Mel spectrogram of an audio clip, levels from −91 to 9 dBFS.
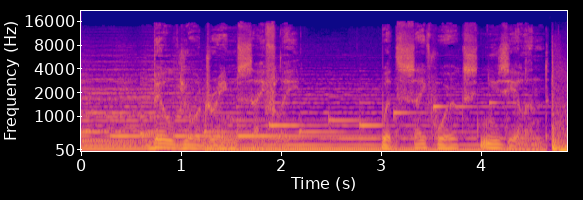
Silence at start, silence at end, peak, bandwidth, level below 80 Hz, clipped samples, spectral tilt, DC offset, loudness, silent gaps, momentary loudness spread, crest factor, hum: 0 s; 0 s; -6 dBFS; 16.5 kHz; -26 dBFS; under 0.1%; -5 dB/octave; under 0.1%; -19 LUFS; none; 5 LU; 14 dB; none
